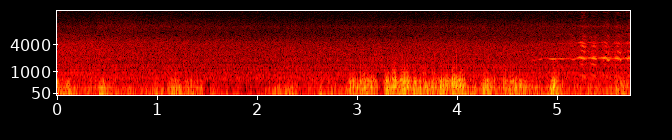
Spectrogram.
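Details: Horse whinny with a yearling Friesian Appaloosa and a mule present: a rough, pulsing neigh swells from about the third second for two seconds, then a thin, steady high tone sounds near the end over soft outdoor rustle.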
